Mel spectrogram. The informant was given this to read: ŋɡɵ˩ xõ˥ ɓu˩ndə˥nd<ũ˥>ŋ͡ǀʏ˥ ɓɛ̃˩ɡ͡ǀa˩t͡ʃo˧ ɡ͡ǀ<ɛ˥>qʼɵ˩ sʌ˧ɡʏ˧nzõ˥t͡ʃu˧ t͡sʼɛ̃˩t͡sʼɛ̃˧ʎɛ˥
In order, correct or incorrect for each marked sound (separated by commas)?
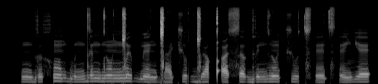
incorrect, incorrect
